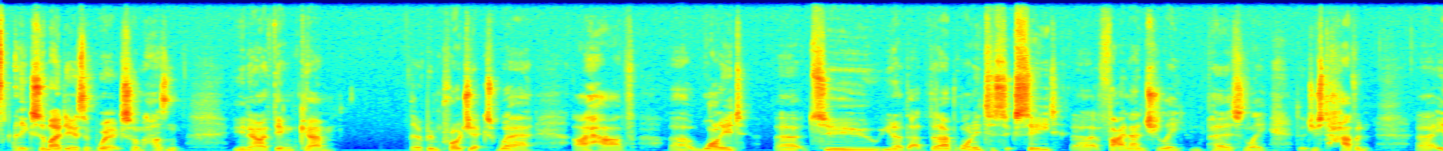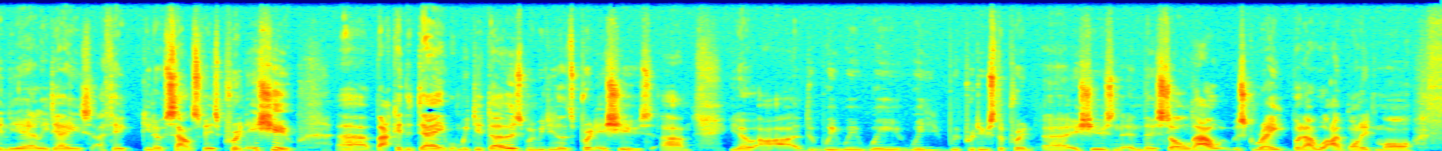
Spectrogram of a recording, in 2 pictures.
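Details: Adult man, a journalist, with a self-reported stutter and cerebral palsy: stuttering with cerebral palsy speech.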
